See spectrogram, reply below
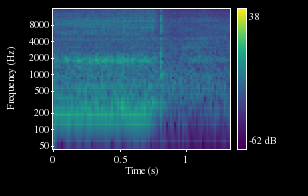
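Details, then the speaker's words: Sleeping dog snoring in the background of a talking video: a steady, low droning snore lasting most of the second, then cutting off with a brief soft sound, leaving quiet room noise. "Then I started putting, you know, he snores through all my videos. You do know this, right?"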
